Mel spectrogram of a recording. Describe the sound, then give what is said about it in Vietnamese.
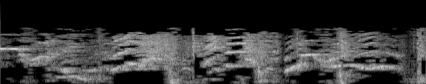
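Three women scream in panic while being beaten by thugs in their home, loud, their shrill cries overlapping throughout amid repeated heavy thuds and bangs like blows or a door slamming. “Tiếng la hét thất thanh của những người phụ nữ bị hành hung.”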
